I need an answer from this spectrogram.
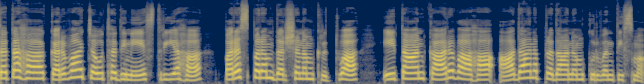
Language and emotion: Sanskrit, neutral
